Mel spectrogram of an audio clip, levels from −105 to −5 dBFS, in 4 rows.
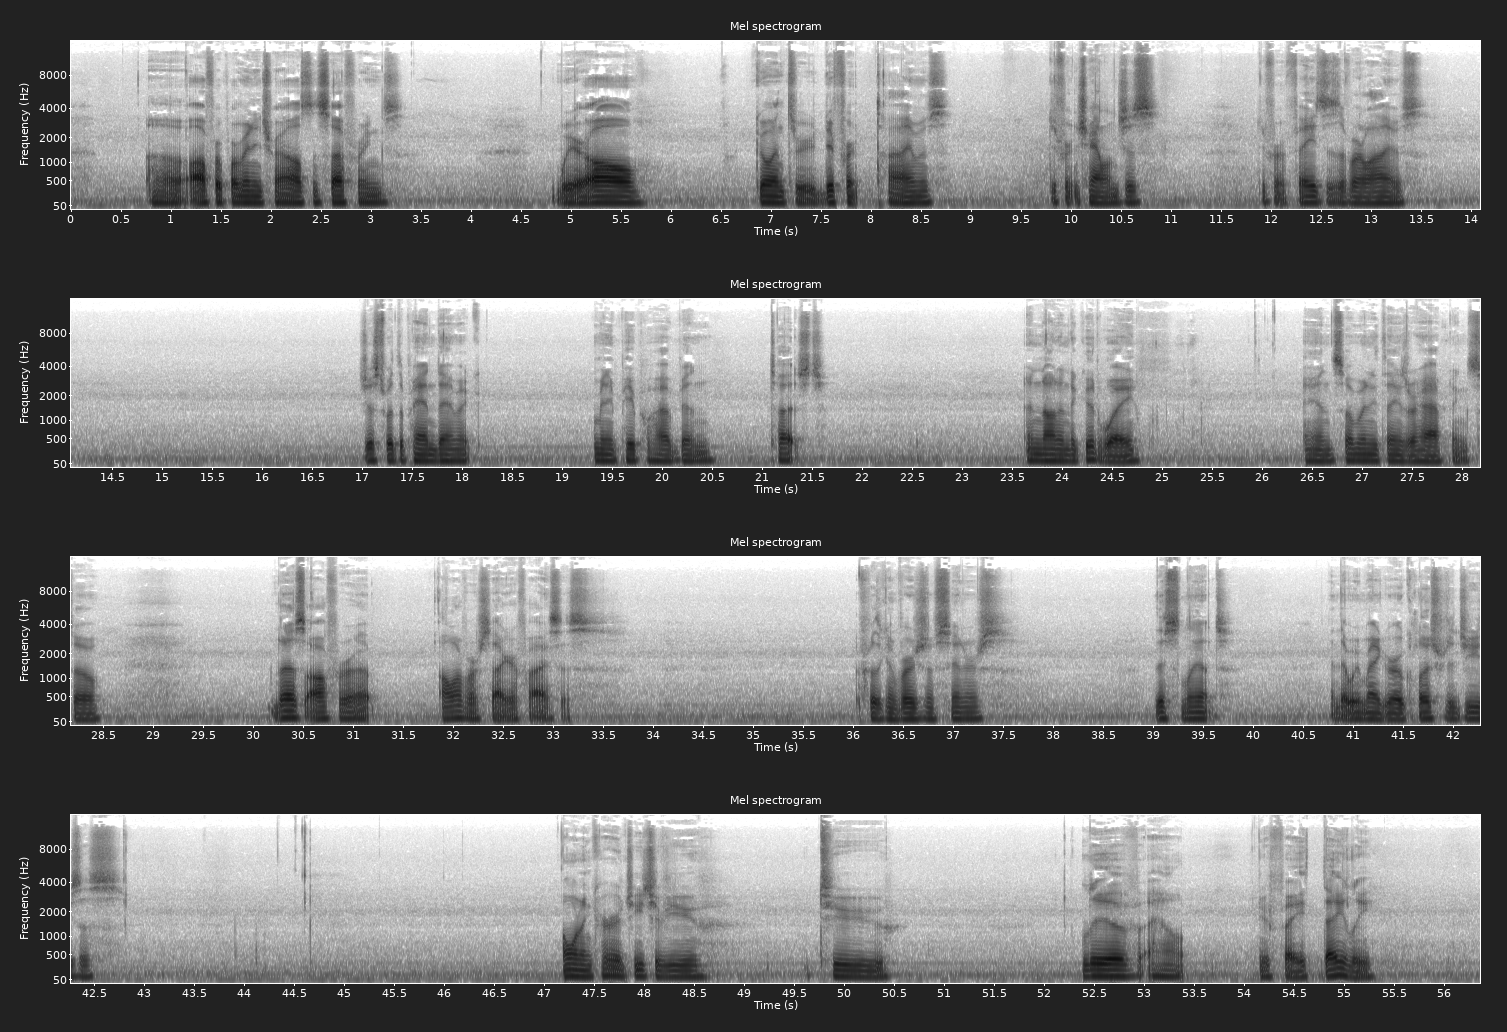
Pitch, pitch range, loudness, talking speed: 100 Hz, 95-120 Hz, -21 LUFS, 85 wpm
